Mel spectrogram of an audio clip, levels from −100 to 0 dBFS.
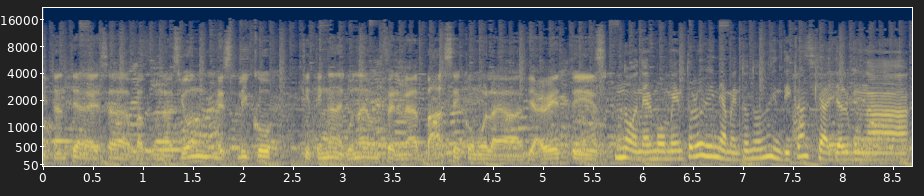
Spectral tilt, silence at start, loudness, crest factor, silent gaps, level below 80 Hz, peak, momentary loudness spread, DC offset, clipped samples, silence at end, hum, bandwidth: -5 dB/octave; 0 s; -16 LUFS; 14 dB; none; -38 dBFS; 0 dBFS; 3 LU; under 0.1%; under 0.1%; 0 s; none; 16 kHz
